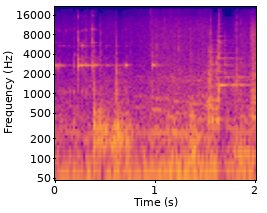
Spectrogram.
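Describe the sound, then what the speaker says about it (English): A Bloody Mary with vodka, Tabasco, Worcestershire sauce and lemon juice is stirred gently in a glass, giving quick, bright clinks of a spoon against the glass in a close, quiet setting. "Just stir it"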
